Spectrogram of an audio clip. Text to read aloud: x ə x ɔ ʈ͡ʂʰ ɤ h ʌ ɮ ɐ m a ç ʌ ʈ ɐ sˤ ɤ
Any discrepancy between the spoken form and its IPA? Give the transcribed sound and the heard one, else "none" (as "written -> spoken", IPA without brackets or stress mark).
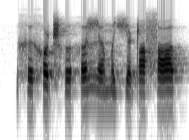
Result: a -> ɐ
